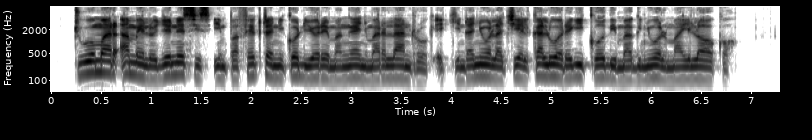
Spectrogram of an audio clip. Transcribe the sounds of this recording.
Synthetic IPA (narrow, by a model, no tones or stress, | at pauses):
twomaɾa̰mɛlod͡ʒɛnɛsisimpafɛktanikodjoɾemaŋɛɲmarlandɾokekindaɲwɔlat͡ʃɪɛlkalwaɾeɡikod̪imaɡɲwolmaɪlɔkɔ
